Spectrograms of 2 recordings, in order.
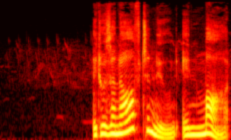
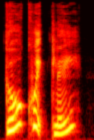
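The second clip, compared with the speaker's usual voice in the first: hurried mother; 8 semitones higher, 5 dB louder than usual. A narrator's reading. Mother hurrying Maggie.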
